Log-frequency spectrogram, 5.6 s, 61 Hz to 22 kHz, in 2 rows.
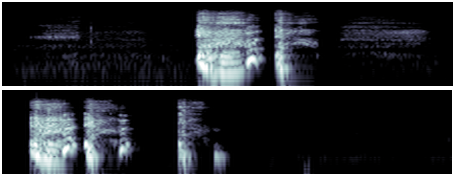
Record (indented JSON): {
  "cough_length": "5.6 s",
  "cough_amplitude": 32580,
  "cough_signal_mean_std_ratio": 0.33,
  "survey_phase": "beta (2021-08-13 to 2022-03-07)",
  "age": "18-44",
  "gender": "Female",
  "wearing_mask": "No",
  "symptom_cough_any": true,
  "symptom_onset": "5 days",
  "smoker_status": "Never smoked",
  "respiratory_condition_asthma": false,
  "respiratory_condition_other": false,
  "recruitment_source": "REACT",
  "submission_delay": "2 days",
  "covid_test_result": "Negative",
  "covid_test_method": "RT-qPCR",
  "influenza_a_test_result": "Unknown/Void",
  "influenza_b_test_result": "Unknown/Void"
}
